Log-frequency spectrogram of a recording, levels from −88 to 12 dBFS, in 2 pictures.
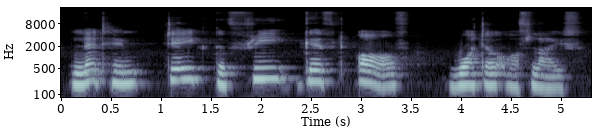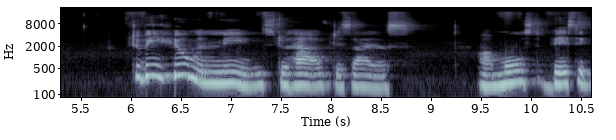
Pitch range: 170-225 Hz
